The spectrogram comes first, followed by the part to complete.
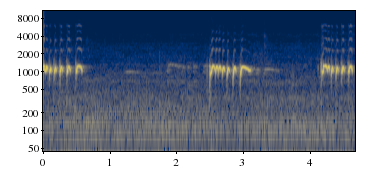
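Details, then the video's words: Zebra dove of a local strain, calling for luring. It gives three clear bursts of fast, bubbling coos. Faint soft single coos fill the gaps against a quiet background. "Perkutut lokal gacor jawara pikat dan pancingan nada suara panggilan"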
